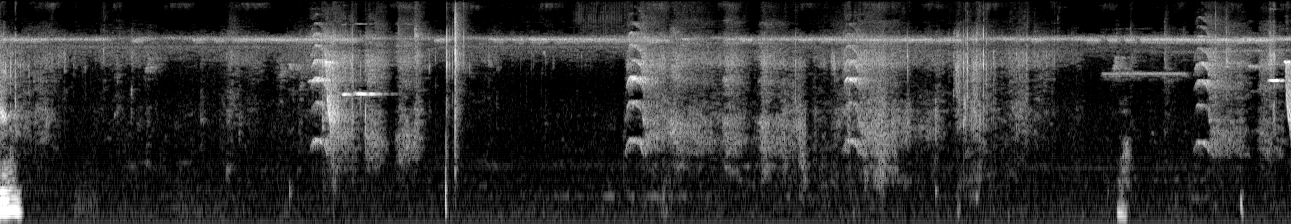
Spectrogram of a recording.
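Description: A wild songbird calling in short, high whistled phrases several times, over a steady high-pitched insect drone from the forest.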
